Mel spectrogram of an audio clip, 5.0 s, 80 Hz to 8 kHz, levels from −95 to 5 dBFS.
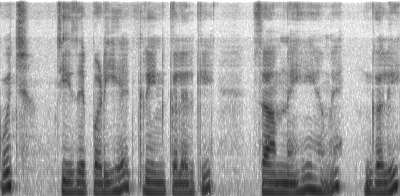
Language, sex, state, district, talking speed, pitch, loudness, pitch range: Hindi, male, Himachal Pradesh, Shimla, 130 wpm, 120 Hz, -19 LUFS, 110-160 Hz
